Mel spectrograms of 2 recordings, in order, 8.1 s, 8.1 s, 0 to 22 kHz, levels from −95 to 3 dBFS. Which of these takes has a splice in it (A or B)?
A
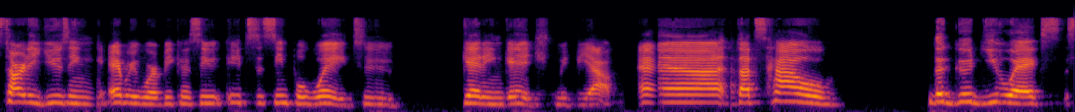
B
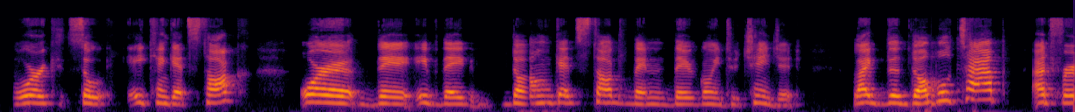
A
